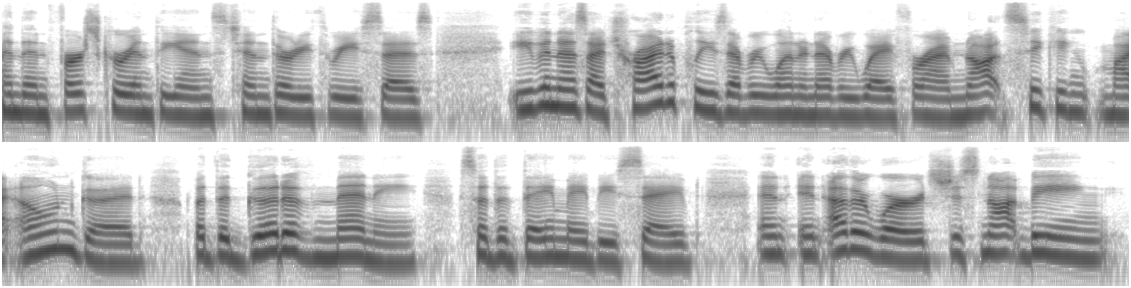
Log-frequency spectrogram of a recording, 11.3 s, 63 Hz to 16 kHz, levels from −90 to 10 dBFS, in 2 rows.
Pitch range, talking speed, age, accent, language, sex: 180-215 Hz, 225 wpm, 30-49, American, English, female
